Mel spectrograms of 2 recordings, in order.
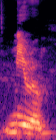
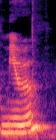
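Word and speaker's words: Miro: to analyze your data one of which is mirror mirror is spelled m-i-r-o m-i-r-o so basically it's just a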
